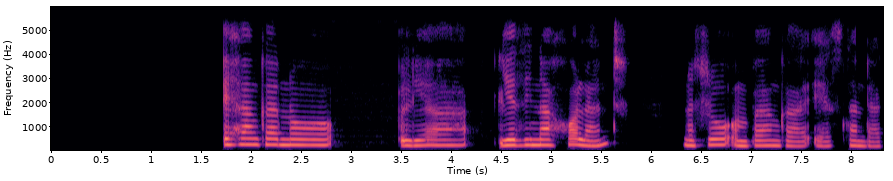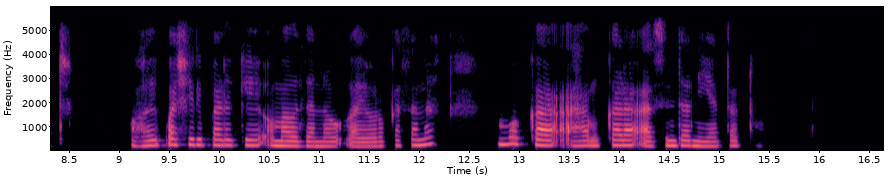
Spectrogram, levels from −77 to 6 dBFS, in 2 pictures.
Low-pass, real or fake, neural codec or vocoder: 5.4 kHz; real; none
